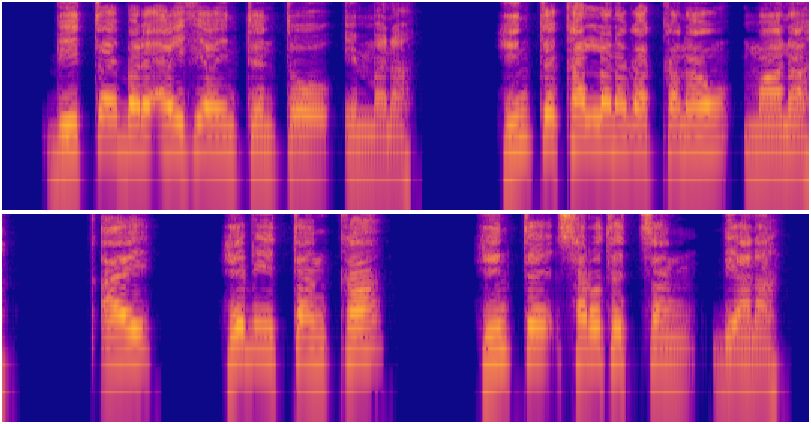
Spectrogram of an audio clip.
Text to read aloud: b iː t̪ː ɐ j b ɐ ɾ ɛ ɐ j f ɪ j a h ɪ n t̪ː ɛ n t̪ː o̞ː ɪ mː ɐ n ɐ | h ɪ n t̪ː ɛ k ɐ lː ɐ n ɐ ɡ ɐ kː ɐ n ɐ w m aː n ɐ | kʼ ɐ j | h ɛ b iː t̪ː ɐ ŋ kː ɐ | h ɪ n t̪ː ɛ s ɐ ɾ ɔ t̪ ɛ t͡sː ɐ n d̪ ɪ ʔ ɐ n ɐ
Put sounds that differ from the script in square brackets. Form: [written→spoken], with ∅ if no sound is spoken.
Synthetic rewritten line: b iː t̪ː ɐ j b ɐ ɾ ɛ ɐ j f ɪ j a h ɪ n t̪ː ɛ n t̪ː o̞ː ɪ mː ɐ n ɐ | h ɪ n t̪ː ɛ k ɐ lː ɐ n ɐ ɡ ɐ kː ɐ n ɐ w m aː n ɐ | kʼ ɐ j | h ɛ b iː t̪ː ɐ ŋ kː ɐ | h ɪ n t̪ː ɛ s ɐ ɾ ɔ t̪ ɛ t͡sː ɐ n d̪ ɪ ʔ ɐ n ɐ

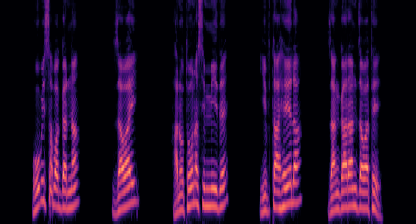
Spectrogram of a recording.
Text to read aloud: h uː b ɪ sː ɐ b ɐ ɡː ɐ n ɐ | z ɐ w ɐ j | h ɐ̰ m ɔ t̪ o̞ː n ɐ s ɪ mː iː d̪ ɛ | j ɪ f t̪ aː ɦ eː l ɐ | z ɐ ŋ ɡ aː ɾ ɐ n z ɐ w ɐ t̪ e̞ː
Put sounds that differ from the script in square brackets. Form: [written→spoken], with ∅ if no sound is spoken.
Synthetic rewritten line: h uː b ɪ sː ɐ b ɐ ɡː ɐ [n→nː] ɐ | z ɐ w ɐ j | h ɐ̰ [m→n] ɔ t̪ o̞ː n ɐ s ɪ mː iː d̪ ɛ | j ɪ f t̪ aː ɦ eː l ɐ | z ɐ ŋ ɡ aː ɾ ɐ n z ɐ w ɐ t̪ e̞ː

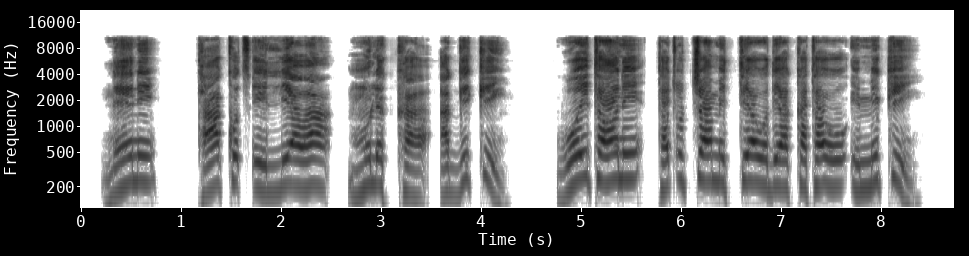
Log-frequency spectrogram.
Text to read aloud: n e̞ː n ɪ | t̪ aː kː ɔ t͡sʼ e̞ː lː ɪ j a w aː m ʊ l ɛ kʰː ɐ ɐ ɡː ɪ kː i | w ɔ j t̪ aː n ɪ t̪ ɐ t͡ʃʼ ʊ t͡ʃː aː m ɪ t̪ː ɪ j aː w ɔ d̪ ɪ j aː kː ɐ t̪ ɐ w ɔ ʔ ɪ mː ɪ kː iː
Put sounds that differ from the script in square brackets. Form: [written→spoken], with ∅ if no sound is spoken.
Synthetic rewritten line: n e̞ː n ɪ | t̪ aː kː ɔ t͡sʼ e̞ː lː ɪ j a w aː m ʊ l ɛ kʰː ɐ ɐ ɡː ɪ kː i | w ɔ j t̪ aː n ɪ t̪ ɐ t͡ʃʼ ʊ t͡ʃː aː m ɪ t̪ː ɪ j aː w ɔ d̪ ɪ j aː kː ɐ t̪ ɐ w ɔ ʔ ɪ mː ɪ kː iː

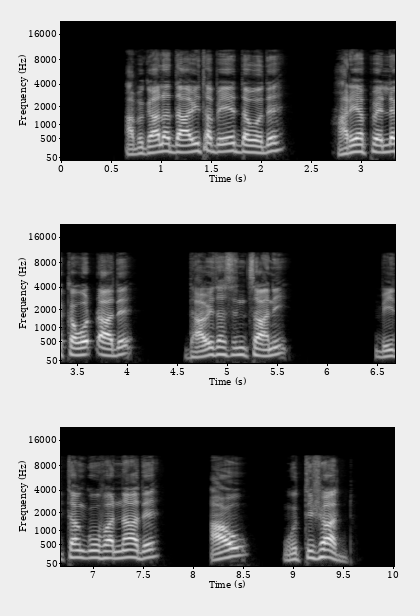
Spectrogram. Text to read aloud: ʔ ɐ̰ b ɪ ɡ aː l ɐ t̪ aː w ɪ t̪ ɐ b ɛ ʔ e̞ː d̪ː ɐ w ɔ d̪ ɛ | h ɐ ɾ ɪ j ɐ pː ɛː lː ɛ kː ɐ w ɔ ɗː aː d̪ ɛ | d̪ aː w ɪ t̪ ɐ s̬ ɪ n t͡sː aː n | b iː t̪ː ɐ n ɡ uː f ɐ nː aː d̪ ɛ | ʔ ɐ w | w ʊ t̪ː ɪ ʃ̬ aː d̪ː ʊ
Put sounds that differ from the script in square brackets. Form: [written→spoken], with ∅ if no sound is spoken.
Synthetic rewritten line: ʔ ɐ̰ b ɪ ɡ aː l ɐ [t̪→d̪] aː w ɪ t̪ ɐ b ɛ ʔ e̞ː d̪ː ɐ w ɔ d̪ ɛ | h ɐ ɾ ɪ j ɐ pː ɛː lː ɛ kː ɐ w ɔ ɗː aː d̪ ɛ | d̪ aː w ɪ t̪ ɐ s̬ ɪ n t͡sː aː n | b iː t̪ː ɐ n ɡ uː f ɐ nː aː d̪ ɛ | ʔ ɐ w | w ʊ t̪ː ɪ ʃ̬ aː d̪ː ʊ

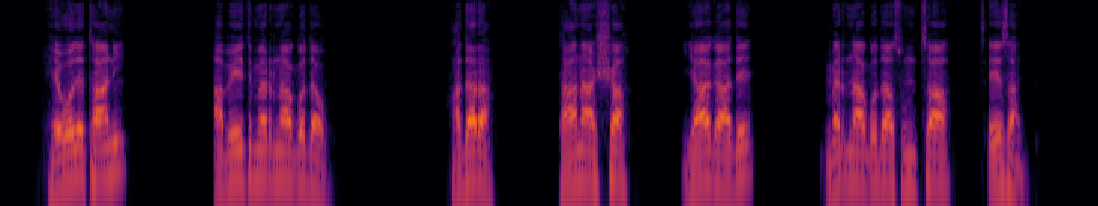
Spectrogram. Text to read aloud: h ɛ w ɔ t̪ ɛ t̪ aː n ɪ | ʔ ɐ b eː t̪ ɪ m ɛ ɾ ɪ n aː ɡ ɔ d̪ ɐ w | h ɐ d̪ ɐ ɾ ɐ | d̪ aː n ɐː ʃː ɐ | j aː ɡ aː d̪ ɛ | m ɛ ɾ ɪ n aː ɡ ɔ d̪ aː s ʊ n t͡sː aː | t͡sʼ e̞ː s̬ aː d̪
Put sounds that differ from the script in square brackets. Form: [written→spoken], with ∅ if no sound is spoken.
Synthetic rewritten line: h ɛ w ɔ [t̪→d̪] ɛ t̪ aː n ɪ | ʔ ɐ b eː t̪ ɪ m ɛ ɾ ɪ n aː ɡ ɔ d̪ ɐ w | h ɐ d̪ ɐ ɾ ɐ | [d̪→t̪] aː n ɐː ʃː ɐ | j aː ɡ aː d̪ ɛ | m ɛ ɾ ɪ n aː ɡ ɔ d̪ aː s ʊ n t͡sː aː | t͡sʼ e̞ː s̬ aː d̪

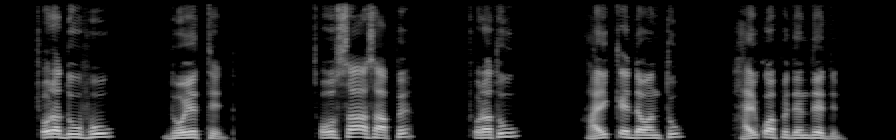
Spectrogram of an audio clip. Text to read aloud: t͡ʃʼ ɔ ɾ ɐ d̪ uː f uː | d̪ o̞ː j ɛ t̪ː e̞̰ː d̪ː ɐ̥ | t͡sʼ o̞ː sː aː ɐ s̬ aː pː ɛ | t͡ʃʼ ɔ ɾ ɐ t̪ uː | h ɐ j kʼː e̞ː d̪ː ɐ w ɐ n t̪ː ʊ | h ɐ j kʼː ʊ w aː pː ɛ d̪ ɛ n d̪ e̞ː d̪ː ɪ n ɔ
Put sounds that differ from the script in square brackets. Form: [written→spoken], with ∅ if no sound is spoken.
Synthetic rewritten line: t͡ʃʼ ɔ ɾ ɐ d̪ uː f uː | d̪ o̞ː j ɛ t̪ː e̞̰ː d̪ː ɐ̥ | t͡sʼ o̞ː sː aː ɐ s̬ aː pː ɛ | t͡ʃʼ ɔ ɾ ɐ t̪ uː | h ɐ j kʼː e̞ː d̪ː ɐ w ɐ n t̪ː ʊ | h ɐ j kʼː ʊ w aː pː ɛ d̪ ɛ n d̪ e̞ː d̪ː ɪ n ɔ

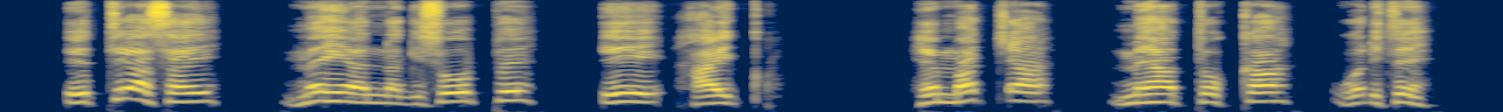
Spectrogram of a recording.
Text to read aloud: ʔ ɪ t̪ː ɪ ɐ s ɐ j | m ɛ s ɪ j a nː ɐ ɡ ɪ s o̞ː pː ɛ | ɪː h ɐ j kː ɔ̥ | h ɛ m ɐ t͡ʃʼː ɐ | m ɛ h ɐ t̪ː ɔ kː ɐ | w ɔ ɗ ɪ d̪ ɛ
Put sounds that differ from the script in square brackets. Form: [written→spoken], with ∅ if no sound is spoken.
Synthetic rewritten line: ʔ ɪ t̪ː ɪ ɐ s ɐ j | m ɛ [s→h] ɪ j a nː ɐ ɡ ɪ s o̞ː pː ɛ | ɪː h ɐ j [kː→kʼː] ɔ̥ | h ɛ m ɐ t͡ʃʼː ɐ | m ɛ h ɐ t̪ː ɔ kː ɐ | w ɔ ɗ ɪ [d̪→t̪] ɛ

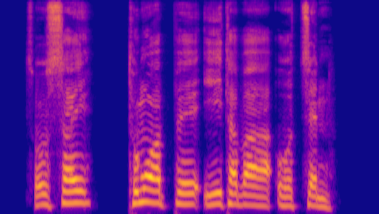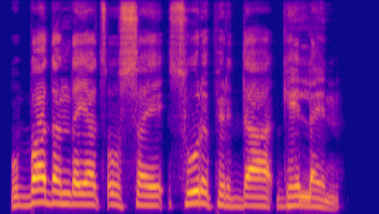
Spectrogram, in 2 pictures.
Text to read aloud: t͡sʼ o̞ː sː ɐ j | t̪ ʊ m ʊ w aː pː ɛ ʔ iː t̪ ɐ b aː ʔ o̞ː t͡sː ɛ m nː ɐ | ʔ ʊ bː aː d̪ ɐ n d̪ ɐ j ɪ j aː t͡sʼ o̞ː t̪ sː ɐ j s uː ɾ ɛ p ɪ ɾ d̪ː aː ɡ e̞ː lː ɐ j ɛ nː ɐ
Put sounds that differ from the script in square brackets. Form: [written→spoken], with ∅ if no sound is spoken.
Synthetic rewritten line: t͡sʼ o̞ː sː ɐ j | t̪ ʊ m ʊ w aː pː ɛ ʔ iː t̪ ɐ b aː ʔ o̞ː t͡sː ɛ [m→∅] nː ɐ | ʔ ʊ bː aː d̪ ɐ n d̪ ɐ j ɪ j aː t͡sʼ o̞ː [t̪→∅] sː ɐ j s uː ɾ ɛ p ɪ ɾ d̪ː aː ɡ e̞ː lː ɐ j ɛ nː ɐ

